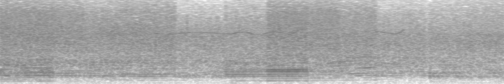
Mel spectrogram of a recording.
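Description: Race cars in a Veedverks Cup Outlaws Series event at Michigan roar out of pit road, a continuous loud engine drone with rising and falling revs.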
